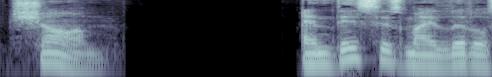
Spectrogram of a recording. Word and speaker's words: Seam: The name Seam, pronounced Sham, and this is my little seep.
